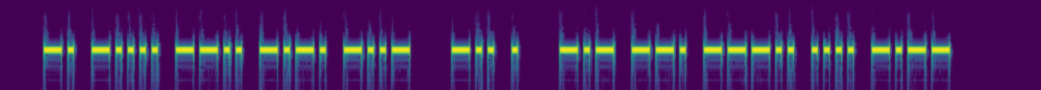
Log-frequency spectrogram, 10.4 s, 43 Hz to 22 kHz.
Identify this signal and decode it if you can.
Morse code, heard as a keyed tone, about 19 wpm, 700 Hz. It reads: N6ZCX DE KG8HY
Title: USA Callsign DE Callsign 20wpm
